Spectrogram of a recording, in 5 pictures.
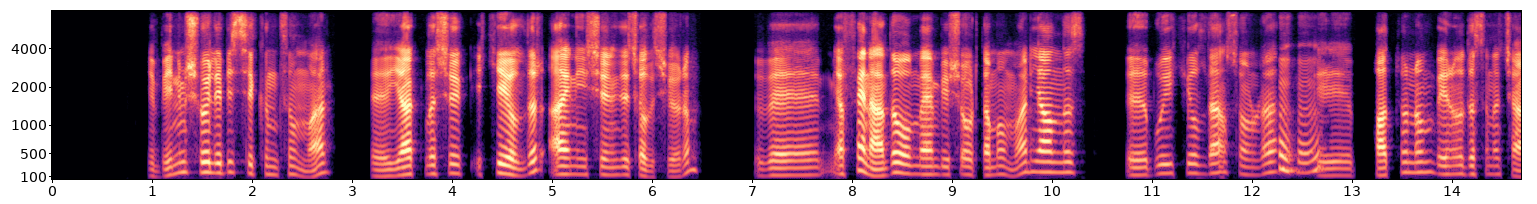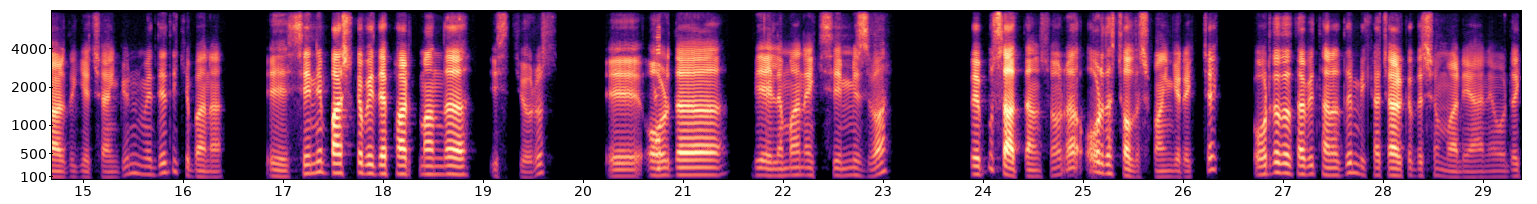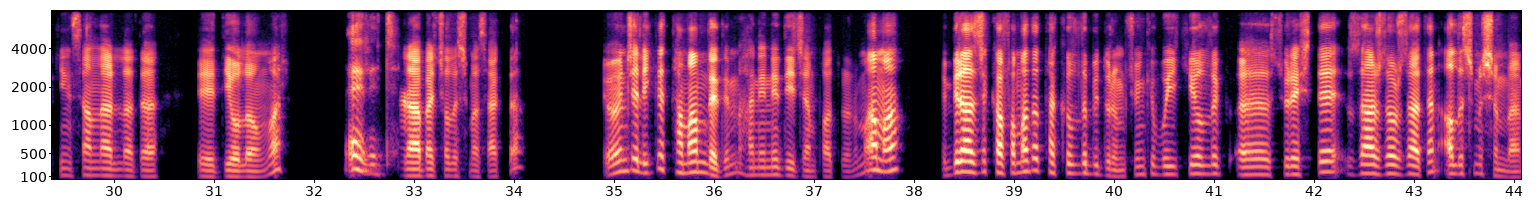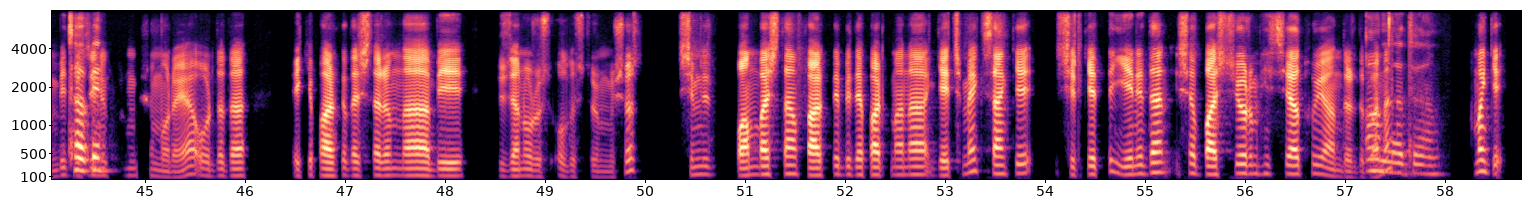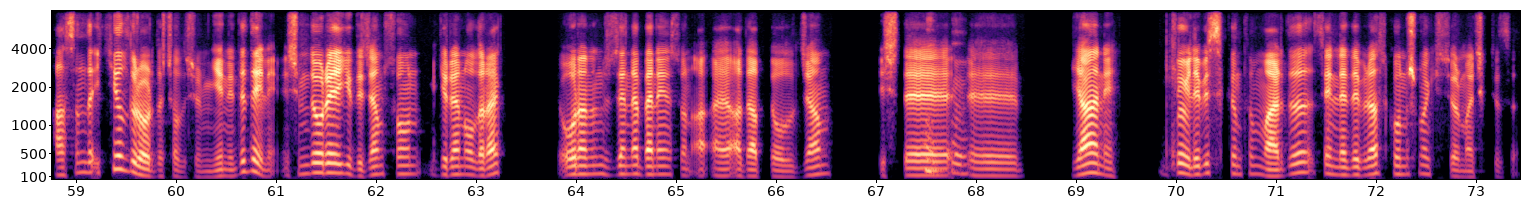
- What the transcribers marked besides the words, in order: unintelligible speech; "bambaşka" said as "bambaştan"; other background noise
- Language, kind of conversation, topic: Turkish, advice, İş yerinde büyük bir rol değişikliği yaşadığınızda veya yeni bir yönetim altında çalışırken uyum süreciniz nasıl ilerliyor?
